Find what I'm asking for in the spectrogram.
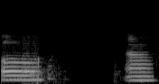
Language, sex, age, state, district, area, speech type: Manipuri, female, 30-45, Manipur, Kakching, rural, conversation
